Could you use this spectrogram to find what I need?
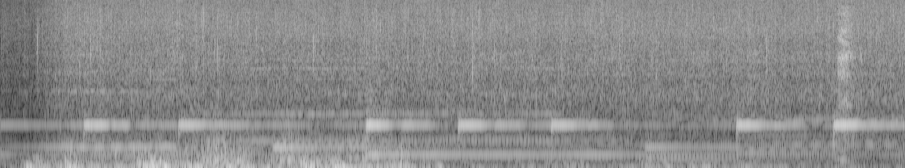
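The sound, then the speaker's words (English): Rain spatters on the open sea, a steady hiss of dense, fine pattering that runs unbroken from start to finish. “Rain starts to spatter on the sea.”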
